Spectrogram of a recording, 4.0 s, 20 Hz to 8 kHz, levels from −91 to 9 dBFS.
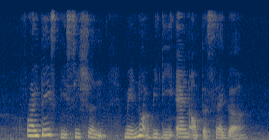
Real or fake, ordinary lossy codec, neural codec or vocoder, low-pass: real; none; none; 7.2 kHz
